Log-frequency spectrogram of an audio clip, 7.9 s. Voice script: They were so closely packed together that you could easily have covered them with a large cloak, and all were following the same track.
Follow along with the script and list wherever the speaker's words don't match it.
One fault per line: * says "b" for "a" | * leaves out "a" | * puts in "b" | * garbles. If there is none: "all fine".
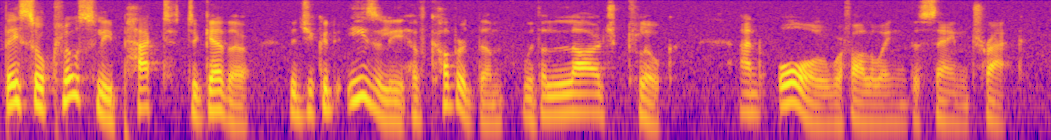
* leaves out "were"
